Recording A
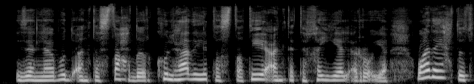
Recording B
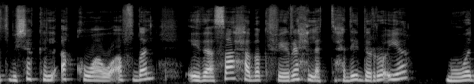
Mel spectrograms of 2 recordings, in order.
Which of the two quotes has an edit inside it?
A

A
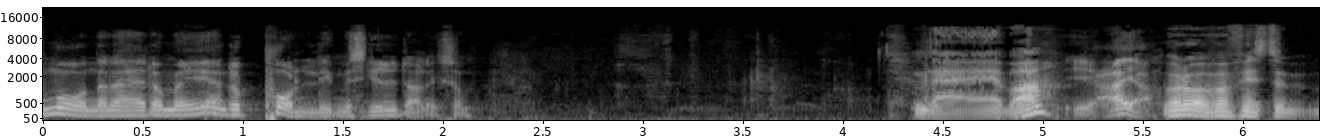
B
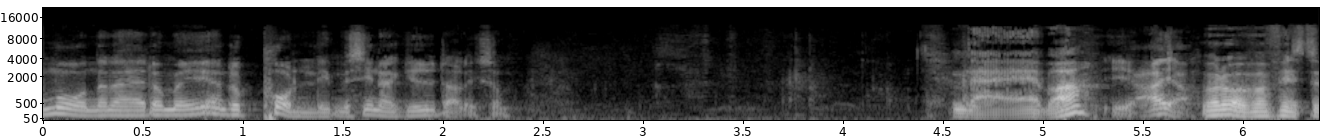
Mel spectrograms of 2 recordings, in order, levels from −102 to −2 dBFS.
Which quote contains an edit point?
A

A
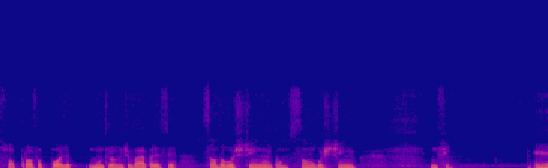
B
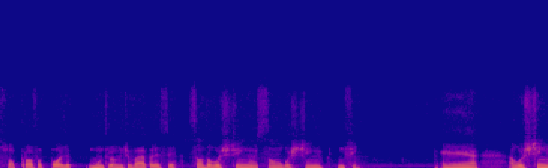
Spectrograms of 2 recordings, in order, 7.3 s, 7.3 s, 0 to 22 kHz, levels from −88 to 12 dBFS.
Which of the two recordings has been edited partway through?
B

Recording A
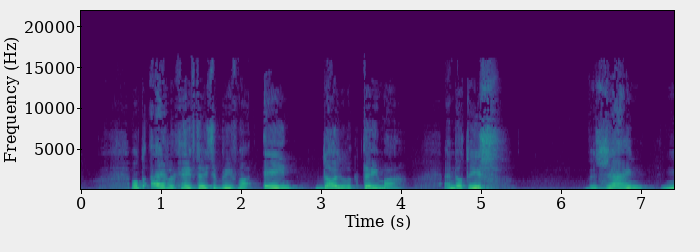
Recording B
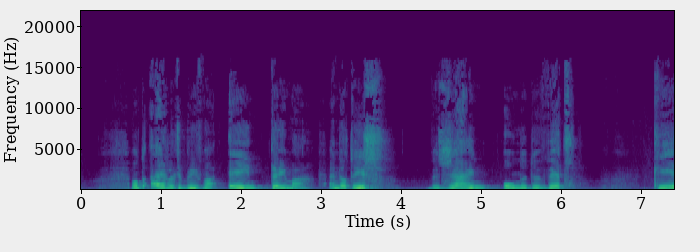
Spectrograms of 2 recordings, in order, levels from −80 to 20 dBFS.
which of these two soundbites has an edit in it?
B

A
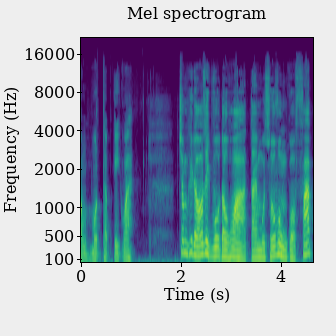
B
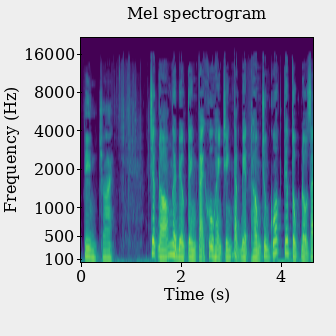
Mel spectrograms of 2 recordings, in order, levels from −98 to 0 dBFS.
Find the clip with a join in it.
B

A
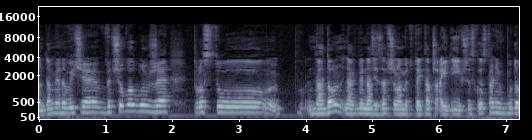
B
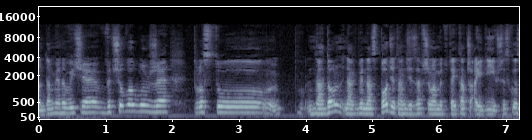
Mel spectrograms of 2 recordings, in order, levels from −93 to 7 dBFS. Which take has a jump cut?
A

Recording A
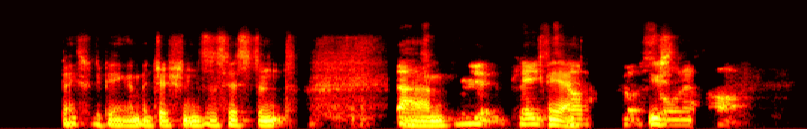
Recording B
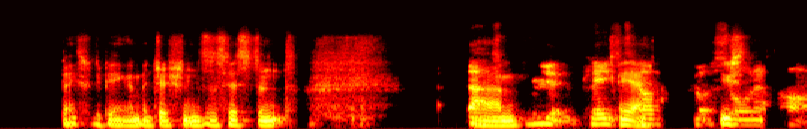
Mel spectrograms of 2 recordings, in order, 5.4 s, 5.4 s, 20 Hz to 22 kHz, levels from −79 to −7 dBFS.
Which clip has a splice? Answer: A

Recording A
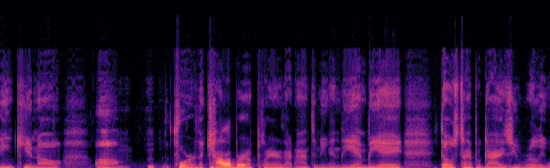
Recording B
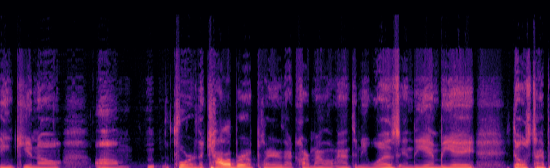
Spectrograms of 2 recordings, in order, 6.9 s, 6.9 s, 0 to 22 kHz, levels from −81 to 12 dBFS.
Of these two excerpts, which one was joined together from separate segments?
A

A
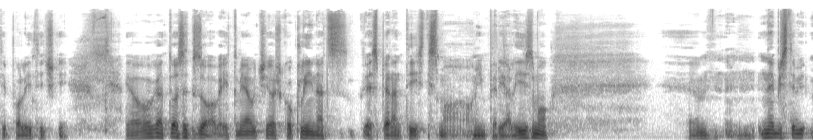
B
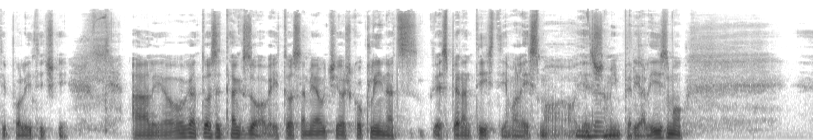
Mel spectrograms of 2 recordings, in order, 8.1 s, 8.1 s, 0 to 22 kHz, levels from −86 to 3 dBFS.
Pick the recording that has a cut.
A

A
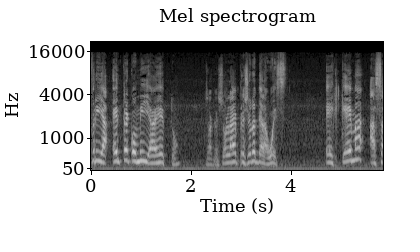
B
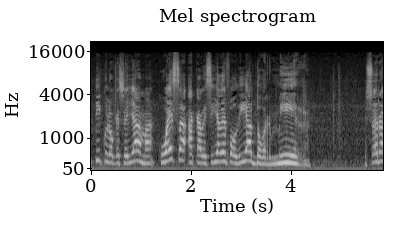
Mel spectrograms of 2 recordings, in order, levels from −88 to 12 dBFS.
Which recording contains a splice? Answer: B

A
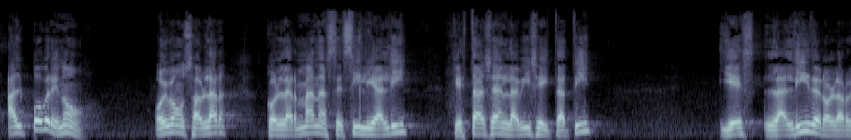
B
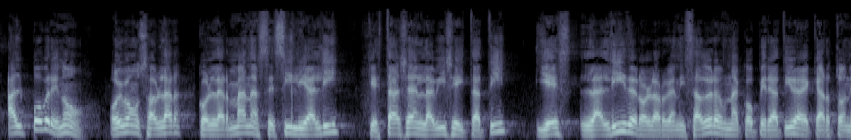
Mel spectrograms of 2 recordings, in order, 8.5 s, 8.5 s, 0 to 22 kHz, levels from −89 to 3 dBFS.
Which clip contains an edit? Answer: B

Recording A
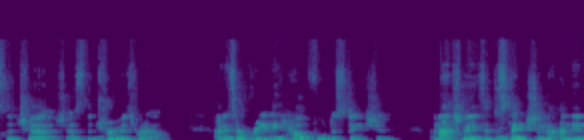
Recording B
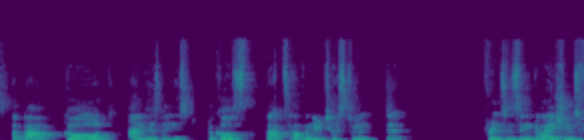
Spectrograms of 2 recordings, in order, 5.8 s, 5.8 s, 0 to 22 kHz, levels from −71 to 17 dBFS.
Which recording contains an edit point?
B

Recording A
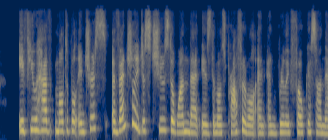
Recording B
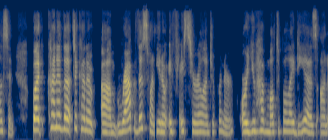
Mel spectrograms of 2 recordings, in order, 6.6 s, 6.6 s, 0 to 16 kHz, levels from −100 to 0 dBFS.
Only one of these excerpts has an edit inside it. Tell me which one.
B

